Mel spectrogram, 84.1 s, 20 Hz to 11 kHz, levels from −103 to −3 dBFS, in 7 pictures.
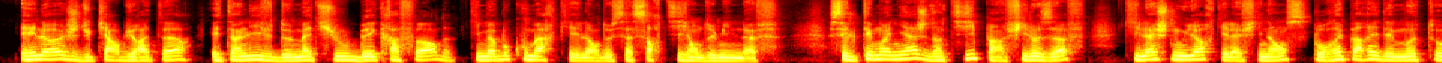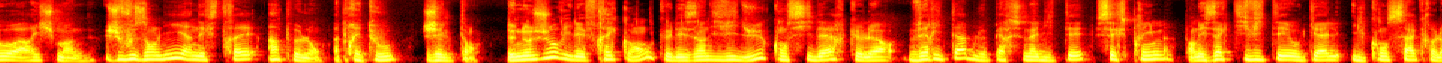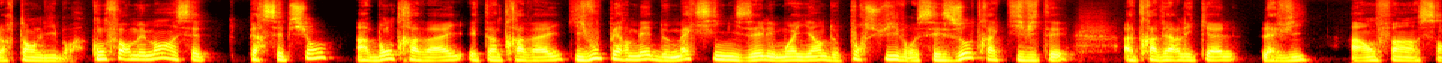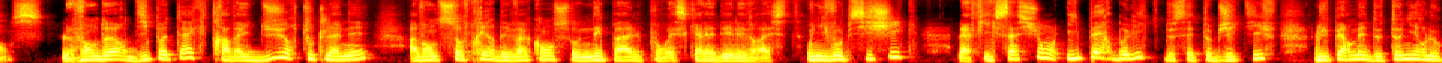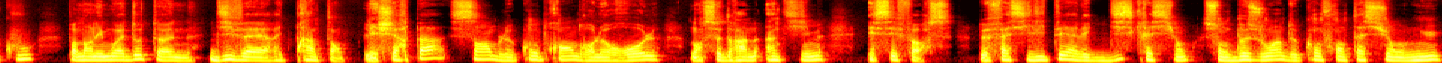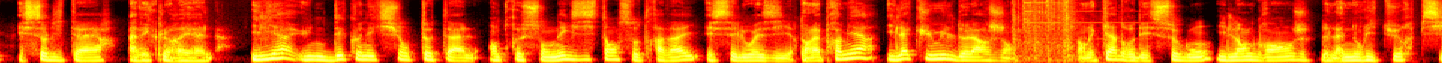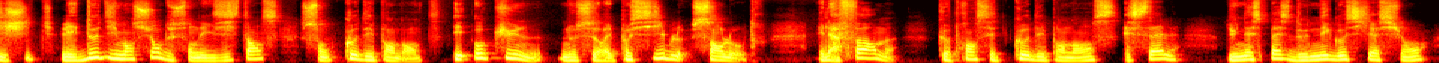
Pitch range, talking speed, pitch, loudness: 130-160 Hz, 170 wpm, 140 Hz, -19 LUFS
